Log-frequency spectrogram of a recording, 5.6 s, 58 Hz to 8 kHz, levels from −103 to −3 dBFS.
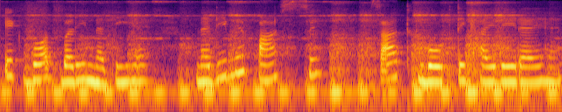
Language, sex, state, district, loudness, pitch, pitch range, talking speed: Hindi, female, Madhya Pradesh, Umaria, -16 LUFS, 210 Hz, 145-220 Hz, 160 wpm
